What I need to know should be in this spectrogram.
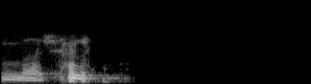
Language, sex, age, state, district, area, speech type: Urdu, male, 45-60, Bihar, Araria, rural, conversation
